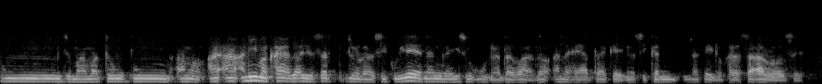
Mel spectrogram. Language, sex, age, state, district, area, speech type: Manipuri, male, 30-45, Manipur, Thoubal, rural, conversation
